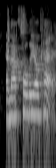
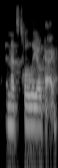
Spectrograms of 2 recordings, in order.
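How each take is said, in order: First: Said in the usual way. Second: Softer repeat. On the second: Shown as a demonstration. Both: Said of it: "it could be like".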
